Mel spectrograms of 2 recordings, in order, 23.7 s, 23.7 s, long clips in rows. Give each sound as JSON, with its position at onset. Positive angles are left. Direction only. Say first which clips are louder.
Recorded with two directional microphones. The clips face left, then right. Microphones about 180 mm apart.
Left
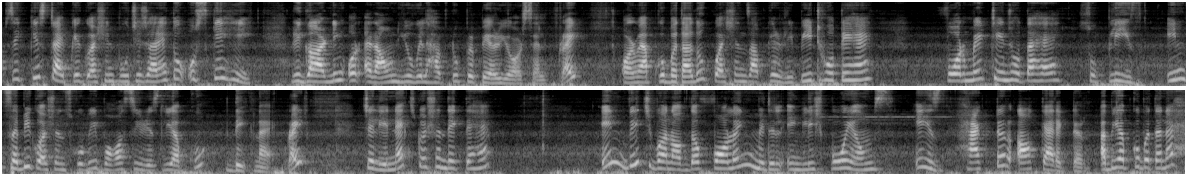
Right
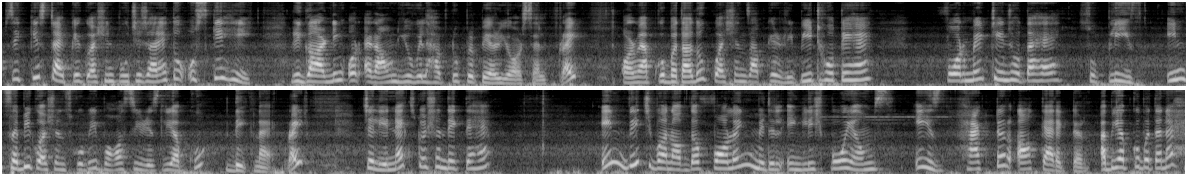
{"t": 0.1, "sound": "a woman's voice", "louder": "right 4 dB", "side_deg": -25}
{"t": 6.7, "sound": "speech", "louder": "right 4 dB", "side_deg": -45}
{"t": 7.1, "sound": "a woman's voice", "louder": "right 3 dB", "side_deg": -25}
{"t": 7.9, "sound": "speech", "louder": "right 4 dB", "side_deg": -35}
{"t": 9.4, "sound": "a woman's voice", "louder": "right 3 dB", "side_deg": -15}
{"t": 11.1, "sound": "a woman's voice", "louder": "right 6 dB", "side_deg": -35}
{"t": 17.7, "sound": "a woman's voice", "louder": "right 4 dB", "side_deg": -25}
